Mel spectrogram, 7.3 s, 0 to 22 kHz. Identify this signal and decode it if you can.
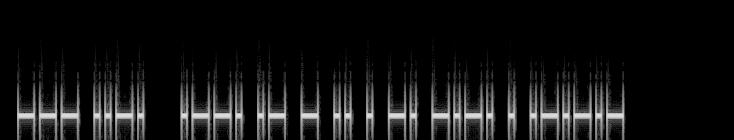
Morse code, heard as a keyed tone, about 22 wpm, 700 Hz. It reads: OF PATIENCE.
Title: Sentences from Top 1300 Words 22wpm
